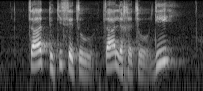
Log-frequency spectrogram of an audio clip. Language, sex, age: Southern Sotho, male, 23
